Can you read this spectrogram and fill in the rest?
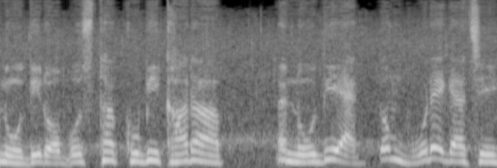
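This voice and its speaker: Cartoon casting: anxious village husband played by a man, highish voice, practical and insistent, faint rain behind. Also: animated, a little slow, a little mellow, slight background noise. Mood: worried, warning. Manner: urgent, insistent. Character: cautious, practical male villager, a worried husband. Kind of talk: cartoon dialogue.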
